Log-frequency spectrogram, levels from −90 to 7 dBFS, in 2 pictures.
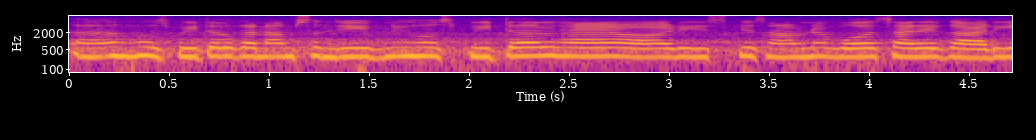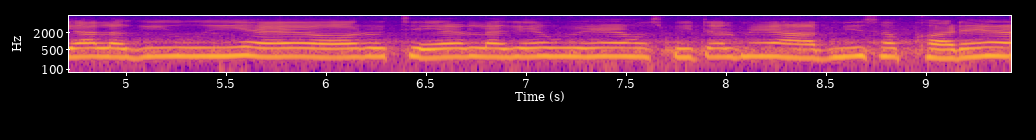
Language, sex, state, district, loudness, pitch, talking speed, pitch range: Hindi, female, Bihar, West Champaran, -13 LUFS, 285 Hz, 170 wpm, 275-290 Hz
